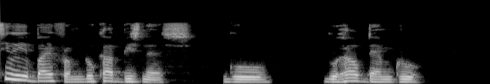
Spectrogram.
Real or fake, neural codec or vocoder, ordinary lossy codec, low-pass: real; none; none; 7.2 kHz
